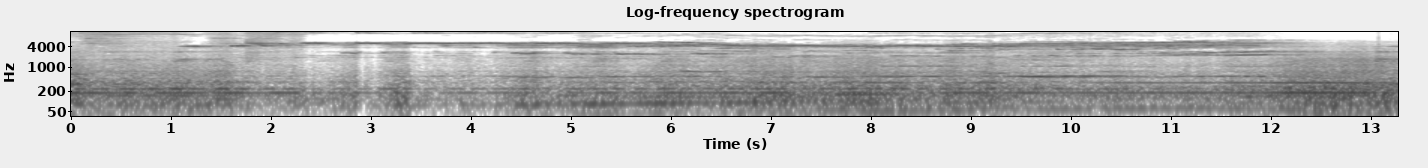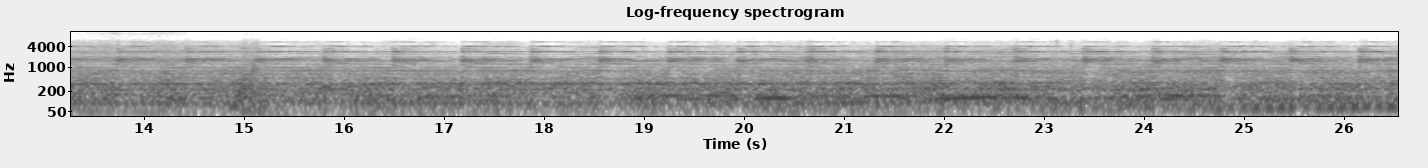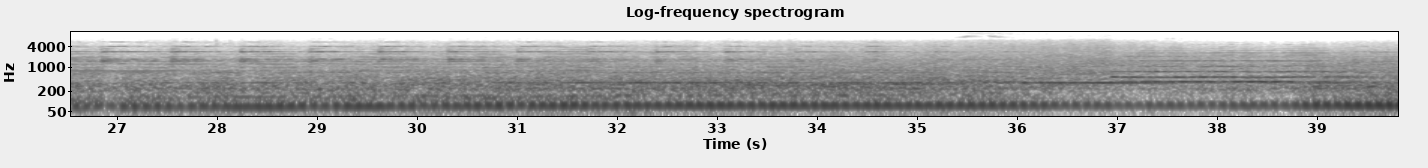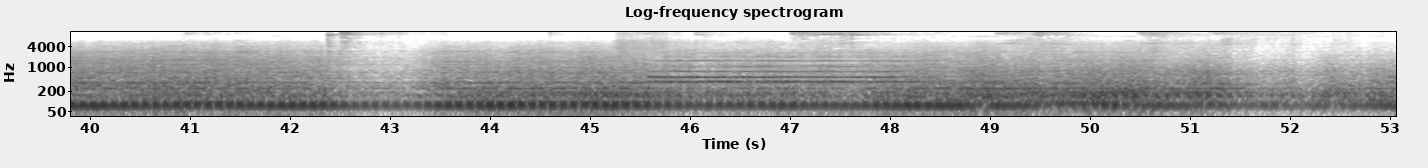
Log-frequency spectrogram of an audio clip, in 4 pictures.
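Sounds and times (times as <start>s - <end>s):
diesel locomotive engine rumble: 0.0s - 53.0s.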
